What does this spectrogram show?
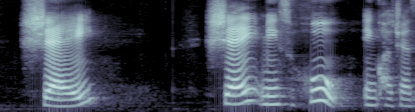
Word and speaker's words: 谁: The word of today is Shéi. In this video, I will teach you how to pronounce it, how to write it, and how to use it. First, let's read together. Shéi, Shuí, Shéi.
